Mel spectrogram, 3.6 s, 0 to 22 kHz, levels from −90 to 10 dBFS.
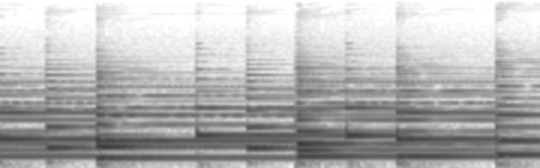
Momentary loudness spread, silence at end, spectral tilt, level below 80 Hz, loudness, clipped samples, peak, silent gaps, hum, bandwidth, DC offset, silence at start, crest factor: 4 LU; 0 s; -5.5 dB/octave; -60 dBFS; -19 LUFS; under 0.1%; -2 dBFS; none; none; 8.8 kHz; under 0.1%; 0 s; 18 dB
